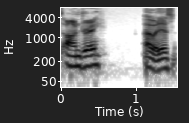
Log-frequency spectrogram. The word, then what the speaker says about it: Andrzej: She met a guy named how would you pronounce that? It's Andre. Oh, it is? Andre Kowarski.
